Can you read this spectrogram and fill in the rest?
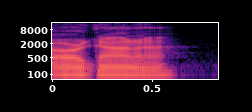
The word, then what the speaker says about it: Organa: Usually parents die unless you're Organa. Is that how you say it? – Yeah.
